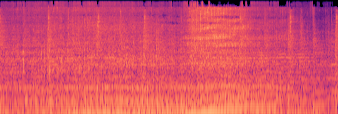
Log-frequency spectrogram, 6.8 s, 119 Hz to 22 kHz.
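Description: A 1957 Chevy 3600 pickup driving along a scenic road, its engine a steady mid-pitched drone that swells briefly as it accelerates midway, close and loud with no talking.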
